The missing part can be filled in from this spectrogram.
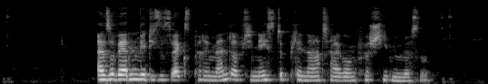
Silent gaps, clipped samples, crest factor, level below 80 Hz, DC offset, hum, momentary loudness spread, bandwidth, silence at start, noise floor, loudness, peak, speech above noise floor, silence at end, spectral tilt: none; under 0.1%; 20 dB; -60 dBFS; under 0.1%; none; 13 LU; 15.5 kHz; 0.95 s; -64 dBFS; -21 LUFS; -2 dBFS; 43 dB; 0.6 s; -4.5 dB/octave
